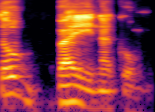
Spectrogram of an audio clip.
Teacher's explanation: So bila bertemu idgham mutamasilain, so sukun dalam huruf yang pertama tu dihilangkan, kemudian ba tu ditasydidkan.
